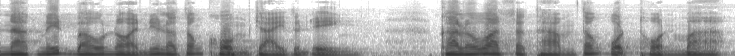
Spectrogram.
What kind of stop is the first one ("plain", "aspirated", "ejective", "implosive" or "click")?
plain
